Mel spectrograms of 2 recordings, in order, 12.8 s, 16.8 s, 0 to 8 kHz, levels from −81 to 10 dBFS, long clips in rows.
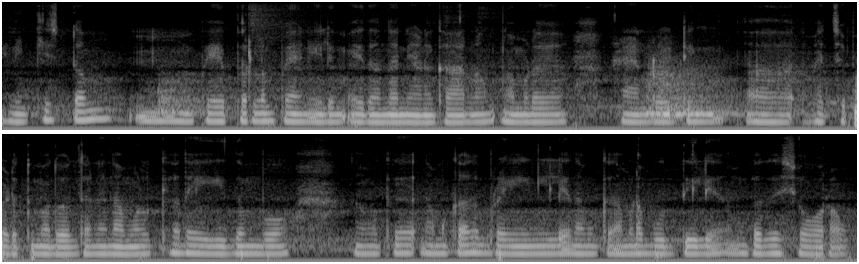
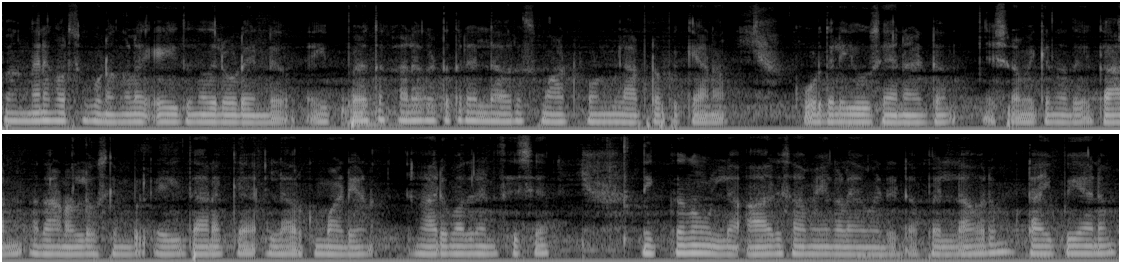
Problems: low volume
